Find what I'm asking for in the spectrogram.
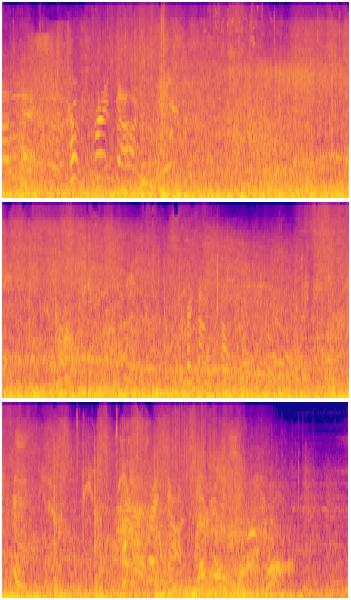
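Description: Fiery spell blasts in the game Hogwarts Legacy, a dense run of booming bursts and crackling impacts that stays loud throughout, layered with combat effects and voices.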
